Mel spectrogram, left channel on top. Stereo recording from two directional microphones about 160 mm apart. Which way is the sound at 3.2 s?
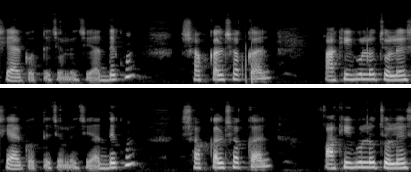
40° left (ahead or behind).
